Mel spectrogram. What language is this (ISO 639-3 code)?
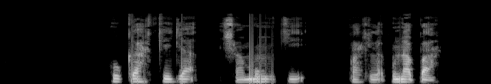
qur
